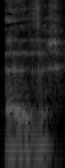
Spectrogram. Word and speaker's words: oeuvre: Her oeuvre is the proper French pronunciation, but I digress.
